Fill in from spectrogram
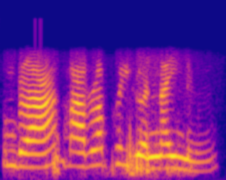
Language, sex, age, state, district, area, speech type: Bodo, female, 60+, Assam, Kokrajhar, rural, conversation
